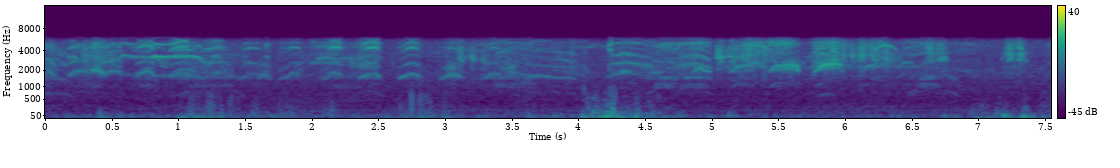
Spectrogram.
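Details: Common Terns feeding small young at a seabird colony on Hayling Island Oysterbeds, 9 June 2010, give harsh, arching kee-arr calls that overlap in a busy chorus over steady low wind rumble.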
